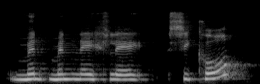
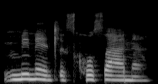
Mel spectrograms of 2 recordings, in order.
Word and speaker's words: Minenhle Sikhosana: Minnehle Siko, if that is pronounced correctly. Yeah, it's Minenhle Sikhosana.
